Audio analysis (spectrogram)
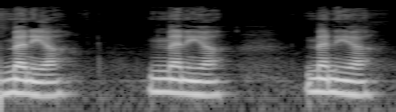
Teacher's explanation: Just the schwa linking into the end of the word.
